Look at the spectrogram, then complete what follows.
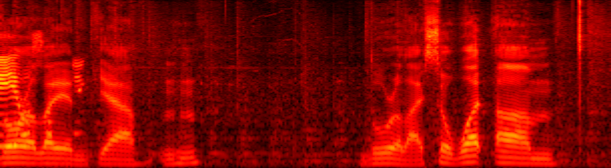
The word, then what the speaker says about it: Lorelei: Oh yeah, there are like different ways to pronounce it. I think the English pronunciation would be Lorelei. Lorelei, and yeah.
